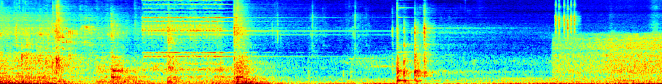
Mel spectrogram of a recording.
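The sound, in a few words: telephone ringing in a video game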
